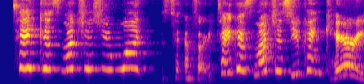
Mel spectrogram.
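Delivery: very high, light seahorse voice. A narrator's reading. Seahorse offering seaweed to the fish, high and friendly. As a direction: squeak it out like a tiny friendly seahorse. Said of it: "said the seahorse".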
